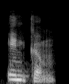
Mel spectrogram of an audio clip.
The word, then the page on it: income: Indian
